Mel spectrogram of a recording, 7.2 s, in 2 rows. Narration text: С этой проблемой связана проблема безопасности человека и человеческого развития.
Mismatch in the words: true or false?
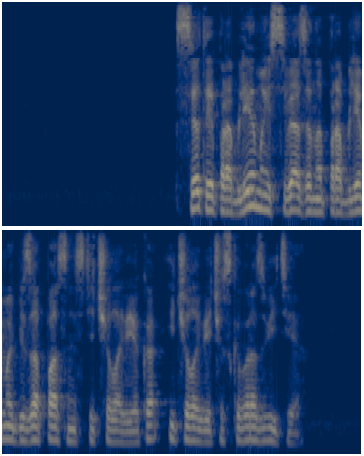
false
